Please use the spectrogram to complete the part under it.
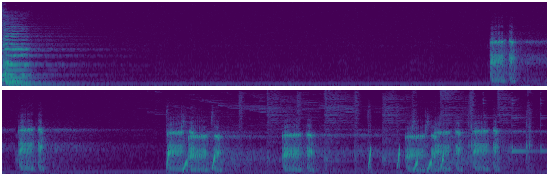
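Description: Frog croaking: after several seconds of near silence, two rasping croaks sound, then a faster run of many loud, buzzy croaks follows in an uneven rhythm until the end.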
